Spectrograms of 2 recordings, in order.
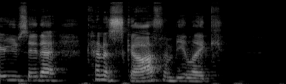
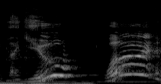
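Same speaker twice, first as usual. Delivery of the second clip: startled, very high-pitched, shocked disbelief outburst; 11 semitones higher than usual. Voicing a man startled by the newcomer: shocked. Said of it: "got shocked and was like".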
